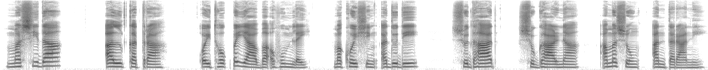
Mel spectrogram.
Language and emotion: Manipuri, neutral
